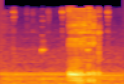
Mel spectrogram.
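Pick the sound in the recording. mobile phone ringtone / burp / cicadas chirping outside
burp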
